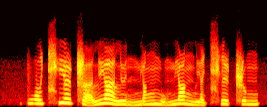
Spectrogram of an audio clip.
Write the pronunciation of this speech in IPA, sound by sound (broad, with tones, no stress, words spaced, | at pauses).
pwɔ˧˥t͡ɕʰjɛ˥˩ʈ͡ʂä̰˨˩ ljä˥˩ly̰˨˩nmjɑ˦ŋ mṵ˨˩mjɑ˥˩ŋljä˩t͡ɕʰi˥˩ ʈ͡ʂʊ˥ŋ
